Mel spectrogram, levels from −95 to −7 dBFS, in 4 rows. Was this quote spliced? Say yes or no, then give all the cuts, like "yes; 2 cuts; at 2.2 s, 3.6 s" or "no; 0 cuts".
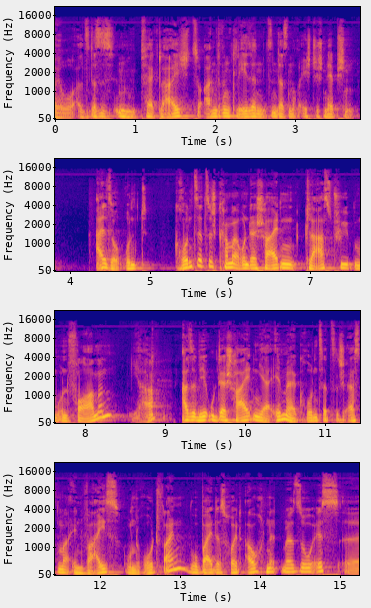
no; 0 cuts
